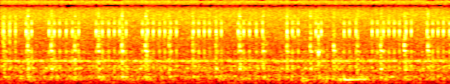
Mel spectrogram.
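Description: A sewing machine stitches a buttonhole in fabric with a steady, quick mechanical chatter and a rapid regular ticking rhythm throughout. It is close and moderately loud, with no talking.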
